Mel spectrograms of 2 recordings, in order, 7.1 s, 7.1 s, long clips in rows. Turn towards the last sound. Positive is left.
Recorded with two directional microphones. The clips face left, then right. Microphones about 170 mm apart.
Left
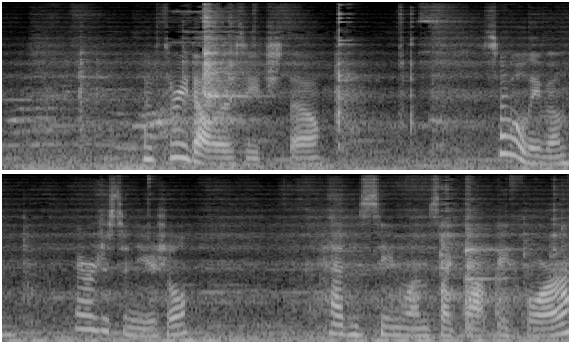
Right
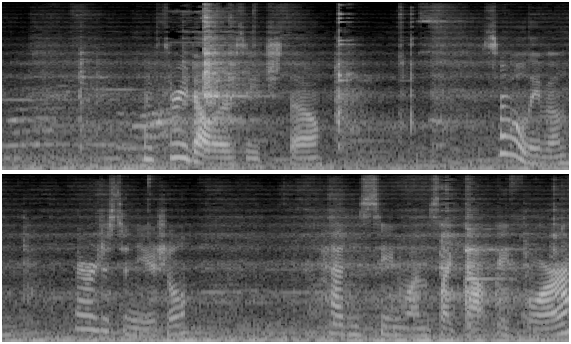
turn(degrees=15)  # may be behind; listen again after turning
